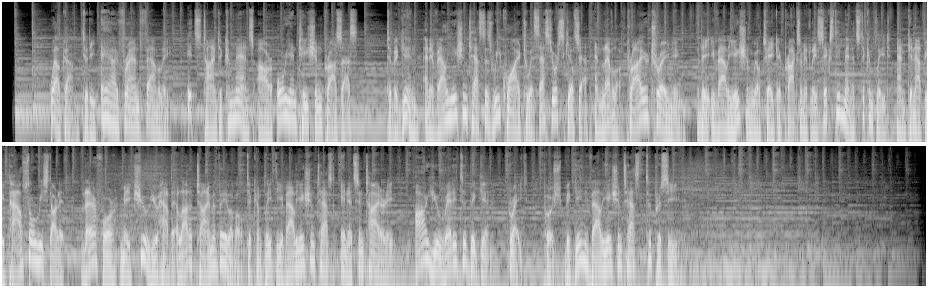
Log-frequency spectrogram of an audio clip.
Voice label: sample educational

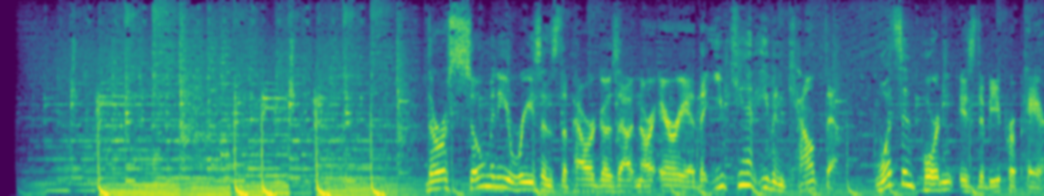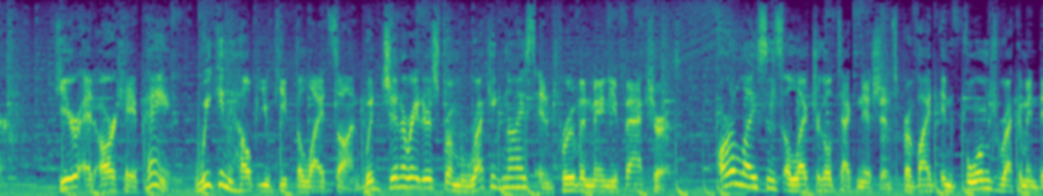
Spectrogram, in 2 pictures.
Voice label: on hold messaging

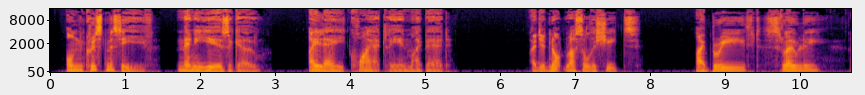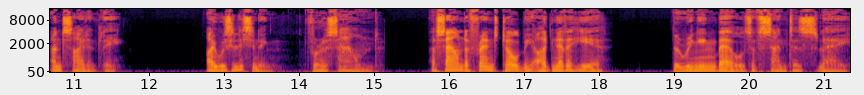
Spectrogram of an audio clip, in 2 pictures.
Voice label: audiobook

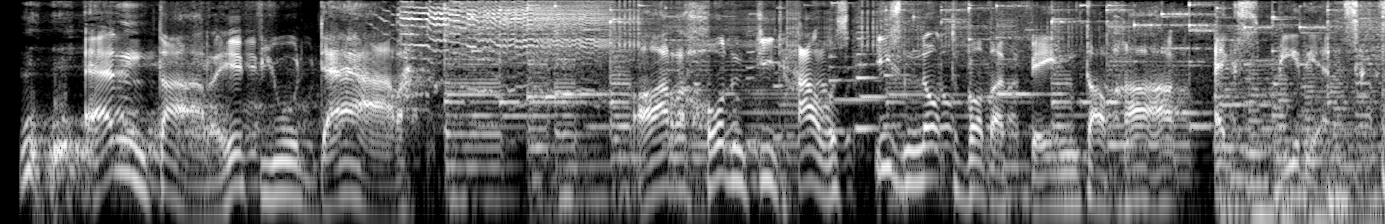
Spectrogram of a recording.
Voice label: vampire host

